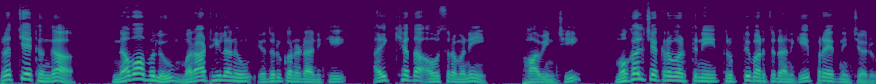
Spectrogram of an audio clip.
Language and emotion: Telugu, neutral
